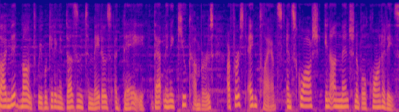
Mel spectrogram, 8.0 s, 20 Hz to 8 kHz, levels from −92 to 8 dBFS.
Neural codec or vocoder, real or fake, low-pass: vocoder, 22.05 kHz, 80 mel bands, WaveNeXt; fake; 7.2 kHz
